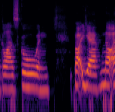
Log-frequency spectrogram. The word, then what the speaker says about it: Glasgow: Mostly just every now and again, I'd have little wind up videos of, like, Americans pronouncing Edinburgh that way instead of Edinburgh, or Glasgow instead of Glasgow.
